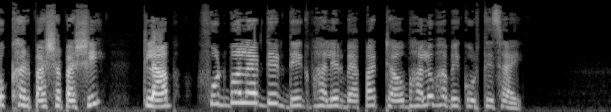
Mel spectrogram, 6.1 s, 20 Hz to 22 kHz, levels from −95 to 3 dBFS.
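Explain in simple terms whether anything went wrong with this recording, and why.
A few things went wrong.

The whole clip has channel delay (comb filtering). One of the two channels arrives about a hundredth of a second late. When the two are mixed together, some tones cancel out at regular steps up the frequency range. That gives the speech a hollow, slightly phasey sound, as if it were heard through a tube. The effect lasts from start to finish.

There are two bursts of microphone overload, from 0.57 to 0.69 seconds and from 1.5 to 1.63 seconds. The loudest moments hit the limit of the microphone's converter. Their tops were sliced off. This is likely because the microphone input was set too high. The first burst is mild. The second is much stronger and gives a harsh, crackly edge.

The microphone volume was also stepped down three times, at 1.02, 1.55 and 2.55 seconds. Each time the level drops suddenly, voice and background together, by a modest amount. 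The drop at 1.55 seconds lands right in the middle of the second distorted burst. The likely cause is the calling software sensing a too-loud microphone and turning its input down in steps.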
